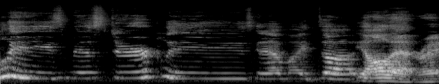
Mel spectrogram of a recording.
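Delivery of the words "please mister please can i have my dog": fake weepy begging, very high, very slow, sobbing. Retelling a cartoon boy practicing his plea for his dog: imitating a fake tearful plea. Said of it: "he tries to give himself some fake tears".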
